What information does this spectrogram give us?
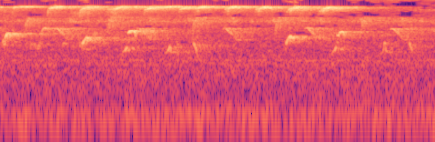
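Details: Bulbul lure call delivered energetically: rapid, bright whistles that slide downward, packed closely together, with a high thin chirping layer and soft low rumble underneath.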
